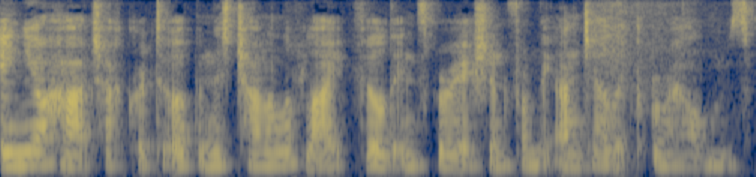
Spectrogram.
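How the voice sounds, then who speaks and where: A woman with a strong Yorkshire accent speaks in a monotone, flat intonation with vocal fry. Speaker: tarot reader. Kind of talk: tarot reading with card text read aloud.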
